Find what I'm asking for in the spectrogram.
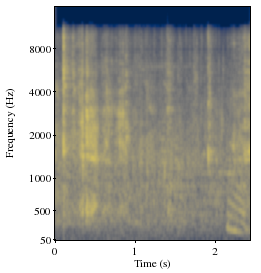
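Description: Pounded sticky rice being stirred into a pot of Thai bamboo shoot curry with hed thob mushrooms, a spoon scraping and clinking against the pot in quick irregular strokes, close and moderately loud with no talking.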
